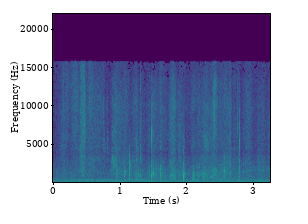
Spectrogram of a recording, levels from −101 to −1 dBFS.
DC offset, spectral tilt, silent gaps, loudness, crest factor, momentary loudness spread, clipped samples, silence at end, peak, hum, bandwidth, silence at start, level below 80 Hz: under 0.1%; -2.5 dB/octave; none; -49 LUFS; 28 dB; 4 LU; under 0.1%; 0 s; -22 dBFS; none; 16 kHz; 0 s; -62 dBFS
